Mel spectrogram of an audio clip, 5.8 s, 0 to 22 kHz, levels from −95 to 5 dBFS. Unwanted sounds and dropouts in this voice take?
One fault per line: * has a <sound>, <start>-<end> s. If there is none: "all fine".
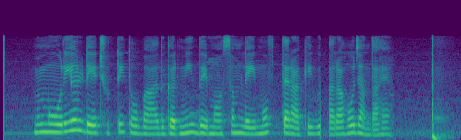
* has a dropout, 4.0-4.1 s
* has a thud, 5.4-5.7 s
